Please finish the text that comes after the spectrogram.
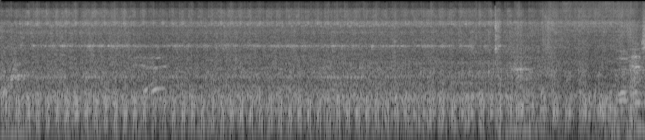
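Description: A dual-engine air compressor in a machine shop drones steadily with a dense, throbbing motor rumble as the second motor kicks in, loud and continuous throughout, with talk over it.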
